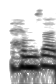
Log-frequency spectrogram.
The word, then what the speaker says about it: ahimsa: emphasize the concept of ahimsa. Is that how you say it? – Yes.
